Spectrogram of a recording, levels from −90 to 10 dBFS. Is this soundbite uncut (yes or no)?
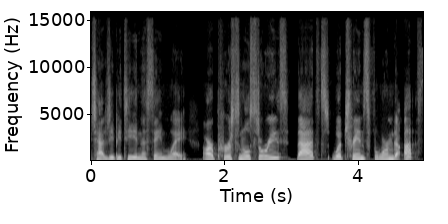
no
